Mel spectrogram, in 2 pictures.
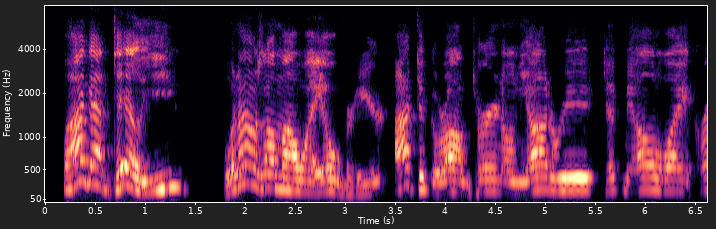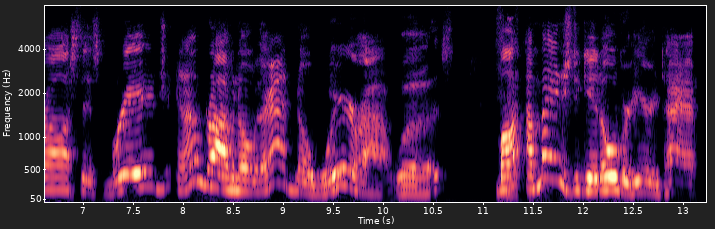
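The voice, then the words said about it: Put-on Southern American accent. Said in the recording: “gave them my best Southern accent”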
